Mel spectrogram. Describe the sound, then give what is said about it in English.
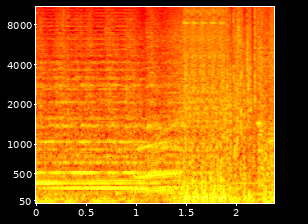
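Rapid machine-gun fire in a film car chase between an Aston Martin and an Alfa Romeo on dusty roads, a loud continuous rattling burst with engine noise throughout. “draws a machine gun”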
